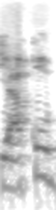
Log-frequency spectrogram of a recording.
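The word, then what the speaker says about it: Ya'qub: Yeah, It's Yaqub in Arabic.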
